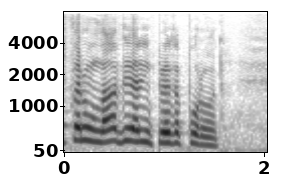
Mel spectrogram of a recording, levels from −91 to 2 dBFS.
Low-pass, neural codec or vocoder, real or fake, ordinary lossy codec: none; codec, 16 kHz, 2 kbps, FunCodec, trained on LibriTTS, 25 frames a second; fake; none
